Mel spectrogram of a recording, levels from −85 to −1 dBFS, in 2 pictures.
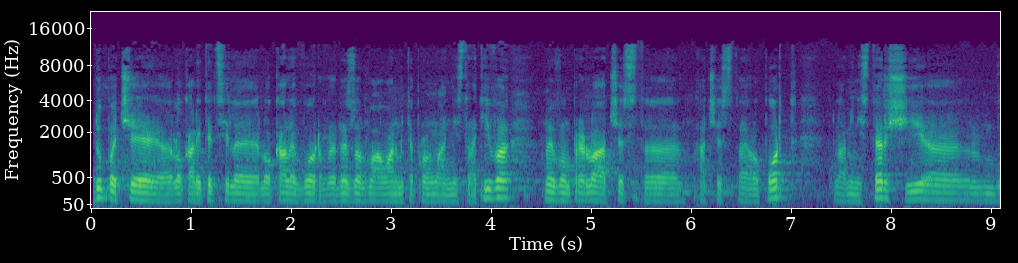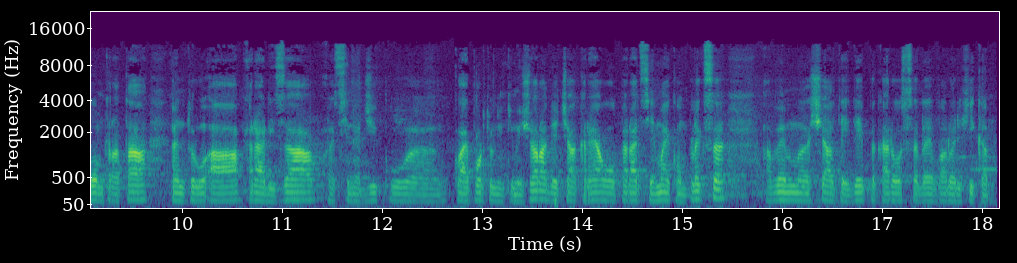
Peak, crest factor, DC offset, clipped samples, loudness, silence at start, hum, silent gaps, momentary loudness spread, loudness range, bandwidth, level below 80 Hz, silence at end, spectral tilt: -6 dBFS; 20 dB; under 0.1%; under 0.1%; -25 LUFS; 0 s; none; none; 10 LU; 3 LU; 13 kHz; -60 dBFS; 0 s; -3.5 dB/octave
